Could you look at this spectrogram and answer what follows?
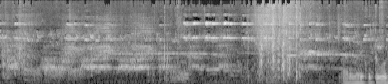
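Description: Free-range country chickens cluck and call near at hand at a morning feeding of bran, with scratchy movement and a voice talking now and then in the background.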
